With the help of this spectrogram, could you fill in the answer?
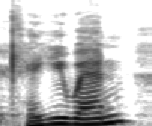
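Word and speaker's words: Cayuen: There was a unanimous cry for me to go over to the KUN. It's spelled C-A-Y-U-E-N while it's here on the screen.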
